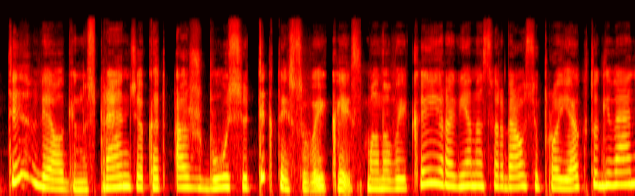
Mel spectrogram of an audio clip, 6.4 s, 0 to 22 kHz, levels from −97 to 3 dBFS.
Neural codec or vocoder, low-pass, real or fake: codec, 44.1 kHz, 7.8 kbps, Pupu-Codec; 14.4 kHz; fake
